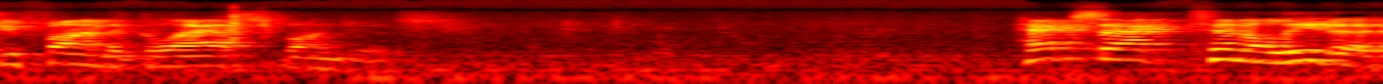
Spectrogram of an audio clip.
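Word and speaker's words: Hexactinellida: find the glass sponges heck sak ten aletta is how you pronounce that but you're right I'm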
